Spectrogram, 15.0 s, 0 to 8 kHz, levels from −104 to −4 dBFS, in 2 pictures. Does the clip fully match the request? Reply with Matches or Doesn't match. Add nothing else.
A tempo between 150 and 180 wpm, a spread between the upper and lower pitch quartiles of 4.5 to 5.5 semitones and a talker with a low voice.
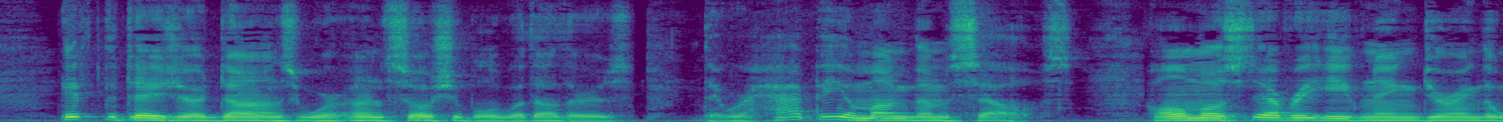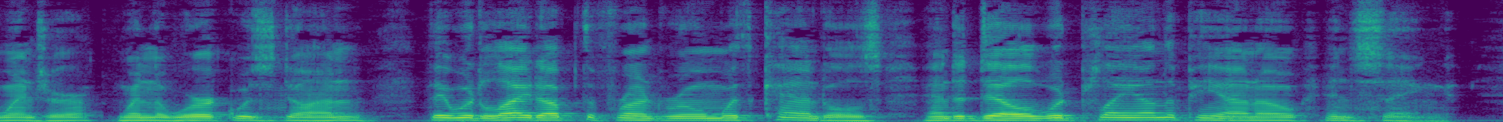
Matches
